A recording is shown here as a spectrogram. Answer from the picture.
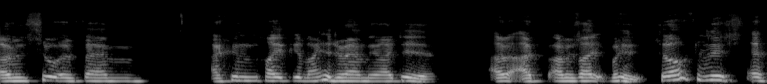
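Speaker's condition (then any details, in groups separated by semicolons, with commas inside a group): Cerebral palsy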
